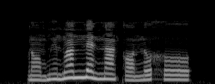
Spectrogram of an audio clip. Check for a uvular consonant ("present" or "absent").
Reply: absent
